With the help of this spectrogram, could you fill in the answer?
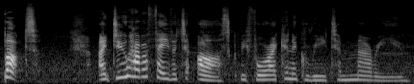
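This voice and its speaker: A woman's voice: mid-range voice, sing-song, brisk, pushed and bright, slight background noise, pitched below the performer's own voice, rough recording. A woman storyteller playing a cunning medieval prioress who coaxes with polite mock sympathy. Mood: coaxing, sly. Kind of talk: storybook character in oral storytelling.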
